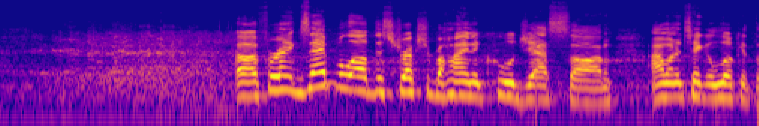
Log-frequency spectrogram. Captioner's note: laughter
